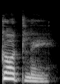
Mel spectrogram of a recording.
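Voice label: "godly", British English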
